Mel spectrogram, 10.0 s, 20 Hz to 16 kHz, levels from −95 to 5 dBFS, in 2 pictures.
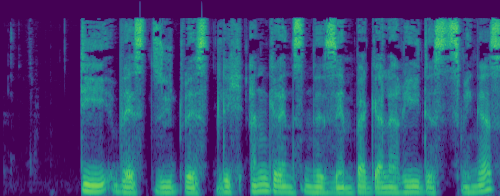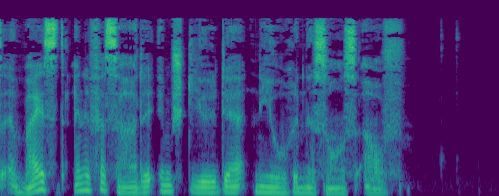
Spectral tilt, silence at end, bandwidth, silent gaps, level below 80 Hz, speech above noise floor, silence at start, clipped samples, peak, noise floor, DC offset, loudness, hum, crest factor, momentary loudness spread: -2.5 dB/octave; 1 s; 12 kHz; none; -46 dBFS; 45 dB; 0.8 s; under 0.1%; 0 dBFS; -66 dBFS; under 0.1%; -17 LUFS; none; 22 dB; 15 LU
